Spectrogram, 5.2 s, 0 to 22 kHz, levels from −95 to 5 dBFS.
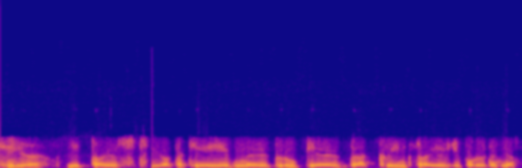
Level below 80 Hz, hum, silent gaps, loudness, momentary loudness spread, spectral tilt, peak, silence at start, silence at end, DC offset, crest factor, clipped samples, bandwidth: -66 dBFS; none; none; -18 LUFS; 5 LU; -10 dB/octave; -4 dBFS; 0 s; 0.05 s; under 0.1%; 14 dB; under 0.1%; 4.2 kHz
